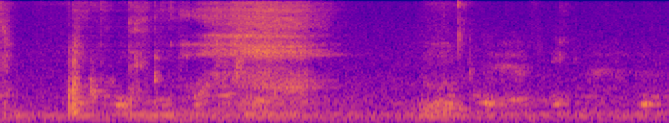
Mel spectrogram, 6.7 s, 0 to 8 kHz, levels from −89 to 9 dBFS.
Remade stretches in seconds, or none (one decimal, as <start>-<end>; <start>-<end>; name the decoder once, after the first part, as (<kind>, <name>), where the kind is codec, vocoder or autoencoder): 0.7-1.9 (codec, DAC)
